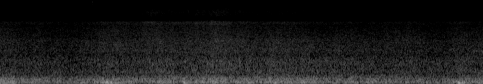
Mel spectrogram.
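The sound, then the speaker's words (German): Steady ocean waves wash and roar continuously, a broad rushing surf sound with gentle swells, mixed with some wind buffeting, heard alone without any voices. “Höre die Wellen an.”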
